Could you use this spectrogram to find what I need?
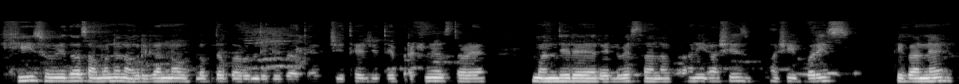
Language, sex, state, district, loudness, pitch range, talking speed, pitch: Marathi, male, Maharashtra, Pune, -16 LUFS, 145-160 Hz, 130 wpm, 150 Hz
